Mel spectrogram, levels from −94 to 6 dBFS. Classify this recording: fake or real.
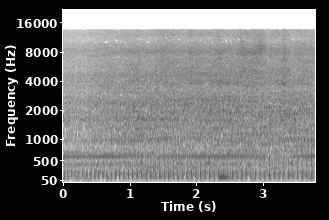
real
